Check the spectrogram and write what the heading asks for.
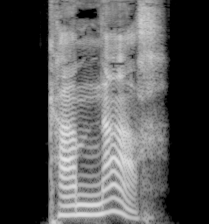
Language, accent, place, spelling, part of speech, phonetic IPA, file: German, Germany, Berlin, kam nach, verb, [ˌkaːm ˈnaːx], De-kam nach.ogg
- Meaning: first/third-person singular preterite of nachkommen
